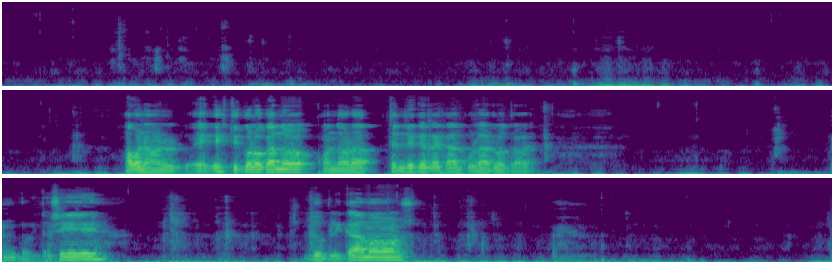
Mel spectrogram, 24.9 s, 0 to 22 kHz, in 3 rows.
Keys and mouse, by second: 0.5 right click, 1.2-4.6 ctrl+middle drag, 2.5 r, 4.6-8.0 drag, 4.9 r, 6.0 r, 8.0-11.6 middle drag, 9.7 g, 11.1 g, 11.6 click, 11.7-15.3 middle drag, 15.3 right click, 16.1 g, 16.7 click, 17.3 right click, 18.7 l, 19.6 shift+d, 20.6 click, 20.8-22.8 shift+middle drag, 22.2 g, 22.8 click, 22.8 r, 23.6 click, 23.8-24.9 middle drag.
